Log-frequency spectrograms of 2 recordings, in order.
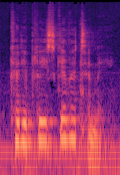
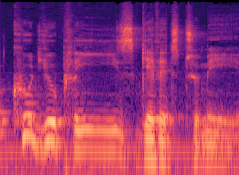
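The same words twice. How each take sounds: First: The function words are reduced to weak vowels. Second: The function words keep their full vowels. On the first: The speaker calls it right. "You would say" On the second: The speaker calls it wrong. "No, you wouldn't say that"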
